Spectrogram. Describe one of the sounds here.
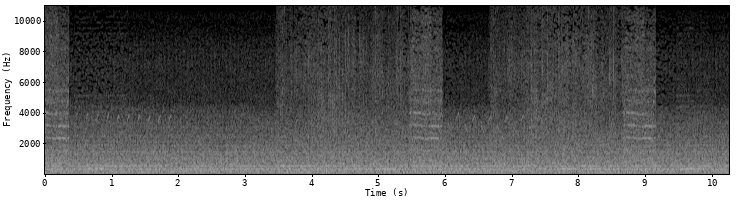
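A chainsaw blade whines as it cuts through a log.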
